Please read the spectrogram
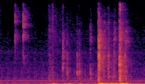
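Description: Typing on a computer keyboard: a few soft keystrokes, then a cluster of louder strokes about a second and a half in.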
